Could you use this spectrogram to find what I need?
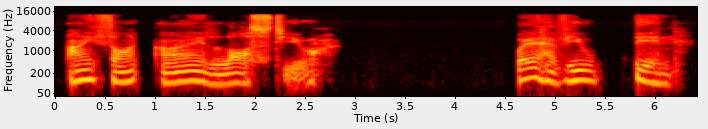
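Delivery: tightly held stage whisper. Voicing a father hugging his son tightly, half-whispering in his ear. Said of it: "he just whispers".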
